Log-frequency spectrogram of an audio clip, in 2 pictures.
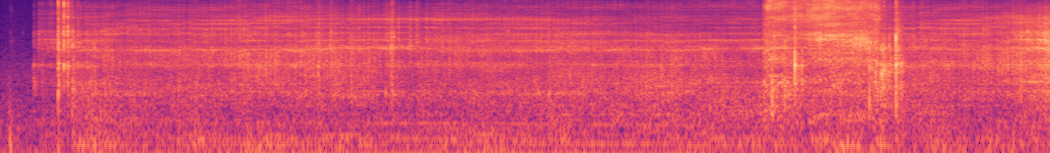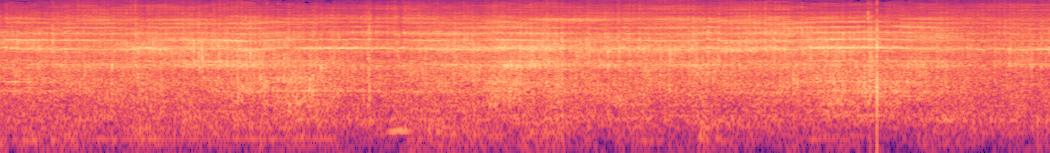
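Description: Battery-powered Fisher-Price Take-n-Play Diesel toy locomotive running on plastic track: a steady whine from its small motor and gears. A brief louder burst of noise comes about twelve seconds in, and the whine is louder from about sixteen seconds on.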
